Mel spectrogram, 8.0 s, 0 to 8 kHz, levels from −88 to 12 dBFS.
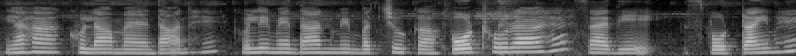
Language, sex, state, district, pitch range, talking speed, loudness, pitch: Hindi, female, Bihar, Araria, 195-230 Hz, 145 wpm, -20 LUFS, 210 Hz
